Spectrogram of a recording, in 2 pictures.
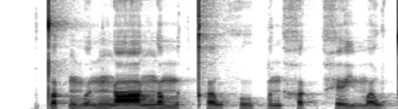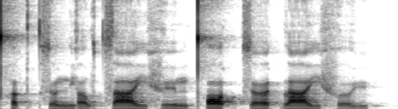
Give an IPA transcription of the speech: t̪ɐ˥k̚mɵ˨˥nŋaː˨˧ ŋɐ˥mɪ˧k̚t̪ʰɐ˨whuː˧p̚ ɐ˧nhɐ˧k̚ he˧jmɐ˨˥wt̪ʰɐ˧k̚ t͡sɵ˨njɐ˨˩wt͡saː˨˧j fyː˨˧mt̪ʰɔː˥t̚t͡sœː˨˥t̚laː˨˧j fɵ˨ɥ

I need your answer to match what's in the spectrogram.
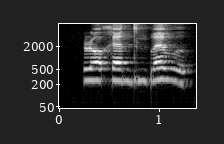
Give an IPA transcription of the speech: ɭɒxændɪ mbævʊ

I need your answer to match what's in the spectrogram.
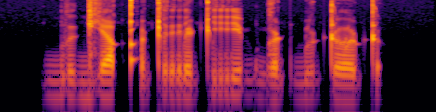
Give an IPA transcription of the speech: bɯ˨ɡje˨qʼə˨ʈ re˨ʈrʲœ˦b ɡɔ˨ʈbʏ˦ ʈo˨ʈ

